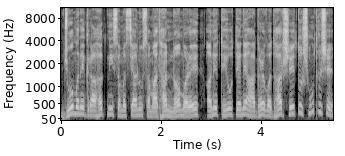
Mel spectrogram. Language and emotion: Gujarati, fearful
